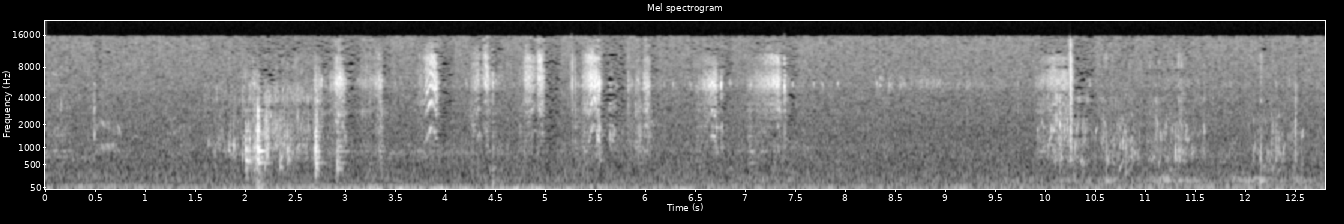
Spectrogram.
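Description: Fishing tackle being handled: rustles, clicks and light knocks in two bursts, over a steady low outdoor rumble.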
